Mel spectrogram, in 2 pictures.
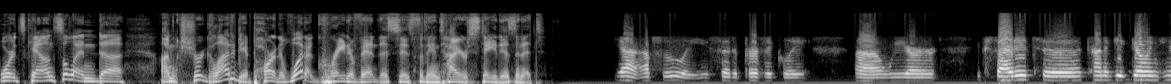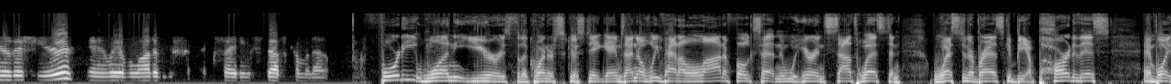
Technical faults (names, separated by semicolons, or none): resampler restarted on every block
